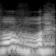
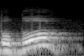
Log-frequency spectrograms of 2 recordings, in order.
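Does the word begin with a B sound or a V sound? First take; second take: V sound; B sound. First: The word begins with a V sound. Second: The word begins with a B sound. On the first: The speaker calls it right. "o certo é falar o vovô" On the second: The speaker calls it wrong. "Se você ficar reforçando o bobô, esse v não vai vir"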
